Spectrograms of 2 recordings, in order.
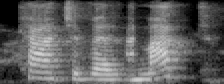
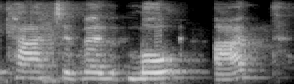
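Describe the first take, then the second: First: The last words are run together into one. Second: The last words are said separately and fully. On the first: "the way we tend to flow the language" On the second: "You can also say"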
